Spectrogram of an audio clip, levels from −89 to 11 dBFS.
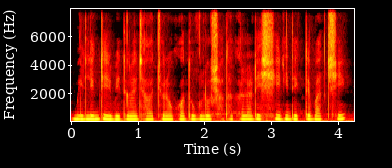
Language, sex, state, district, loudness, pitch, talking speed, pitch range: Bengali, female, West Bengal, Cooch Behar, -18 LUFS, 230 Hz, 140 wpm, 220-235 Hz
